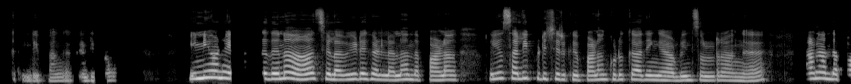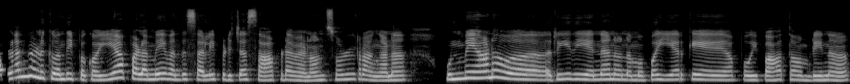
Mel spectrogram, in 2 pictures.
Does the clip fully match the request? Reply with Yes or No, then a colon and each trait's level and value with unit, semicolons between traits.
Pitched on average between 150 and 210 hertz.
No: high, 225 Hz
